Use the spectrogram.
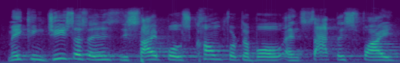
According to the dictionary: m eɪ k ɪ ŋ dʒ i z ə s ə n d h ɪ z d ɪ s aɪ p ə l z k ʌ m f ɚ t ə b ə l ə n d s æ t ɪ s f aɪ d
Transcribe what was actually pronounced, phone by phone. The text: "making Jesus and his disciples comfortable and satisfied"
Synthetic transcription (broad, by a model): m eɪ k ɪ ŋ dʒ i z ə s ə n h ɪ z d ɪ s aɪ p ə l s k ʌ m f ɚ t ə b ə l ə n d s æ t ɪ s f aɪ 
